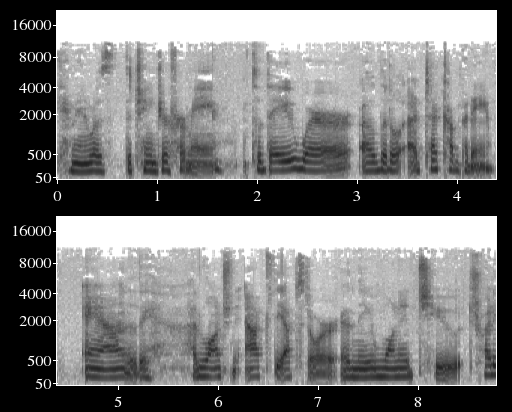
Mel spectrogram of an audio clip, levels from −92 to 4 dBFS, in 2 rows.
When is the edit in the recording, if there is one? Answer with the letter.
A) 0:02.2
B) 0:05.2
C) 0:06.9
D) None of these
B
